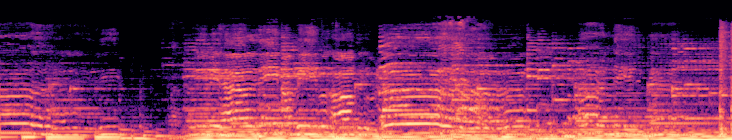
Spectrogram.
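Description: A man singing a melody along with a guitar-led beat playing through studio monitors, working out the chorus by ear. Deep bass in the beat comes in about three seconds in.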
